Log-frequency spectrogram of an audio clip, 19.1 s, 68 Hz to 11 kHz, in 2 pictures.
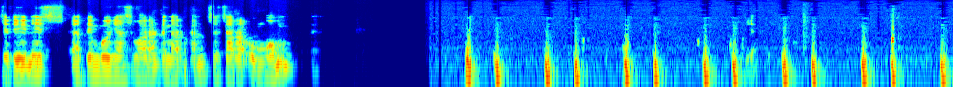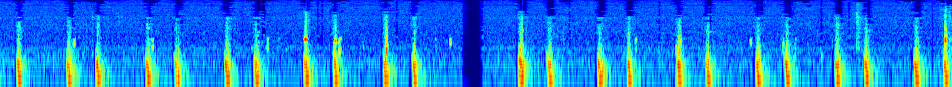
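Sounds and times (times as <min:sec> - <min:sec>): heartbeat lub-dub: 0:04.6 - 0:13.9, 0:14.7 - 0:19.0.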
